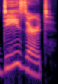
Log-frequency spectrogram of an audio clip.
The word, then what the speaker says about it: dessert: And then there's dessert, which is the sweet course after dinner, spelled with 2 S's. So dessert, the food, and dessert, the action, share the stress on the second syllable.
